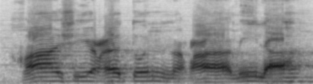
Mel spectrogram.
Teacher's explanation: تو یہاں تنوین کی جو آواز ہے وہ ظاہر کر کے پڑھیں گے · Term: اظہار حلقی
